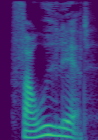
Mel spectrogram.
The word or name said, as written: fagudlært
